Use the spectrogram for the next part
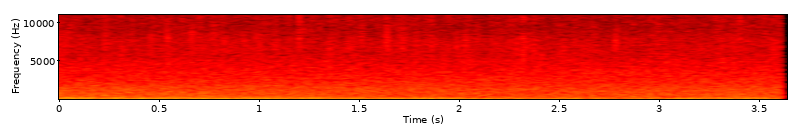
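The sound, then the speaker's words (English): Heavy storm rain pours down in a steady, dense hiss that stays loud and unbroken from start to finish, with no voices or other distinct sounds. “The storm breaks as suddenly as it came upon us.”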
